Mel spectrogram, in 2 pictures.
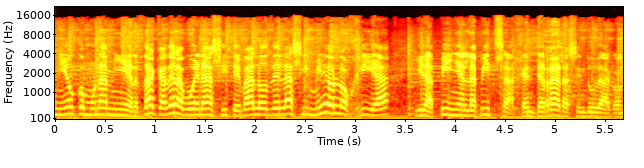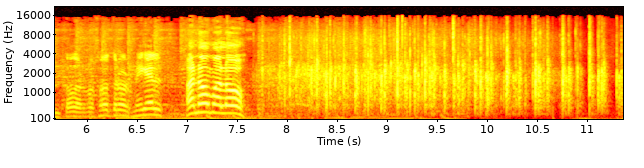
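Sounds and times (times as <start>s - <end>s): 
speech: 0.0s - 7.8s
recorded studio audience applause: 7.7s - 11.3s.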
